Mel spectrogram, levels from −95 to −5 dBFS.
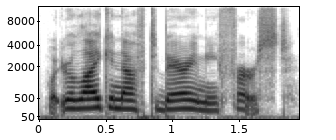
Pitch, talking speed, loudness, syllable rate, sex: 215 Hz, 245 wpm, -16 LUFS, 6.0 syllables/s, female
